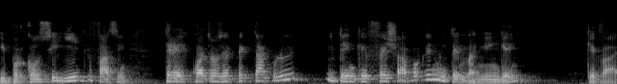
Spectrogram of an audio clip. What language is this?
Portuguese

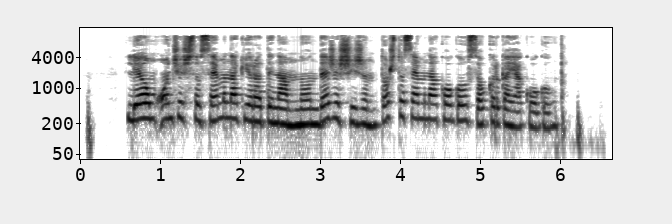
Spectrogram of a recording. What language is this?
Mari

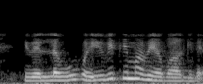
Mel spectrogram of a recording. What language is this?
Kannada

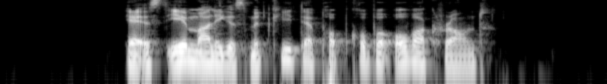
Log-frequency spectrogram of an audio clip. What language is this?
German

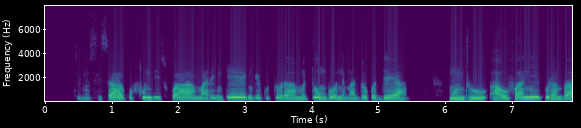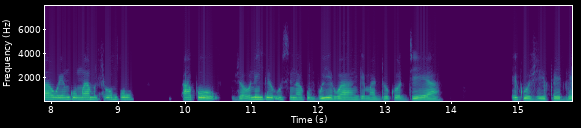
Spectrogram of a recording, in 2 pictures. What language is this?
Ndau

